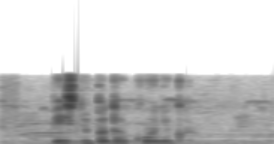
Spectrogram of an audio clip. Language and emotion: Russian, neutral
